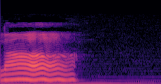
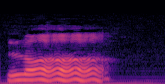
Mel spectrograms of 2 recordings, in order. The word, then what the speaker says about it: la: Instead of saying la, how about saying lo? I think that's better, and that's the right way to pronounce it.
